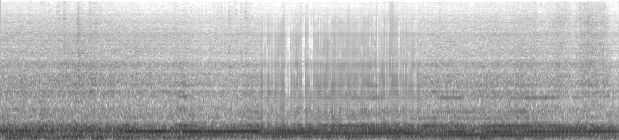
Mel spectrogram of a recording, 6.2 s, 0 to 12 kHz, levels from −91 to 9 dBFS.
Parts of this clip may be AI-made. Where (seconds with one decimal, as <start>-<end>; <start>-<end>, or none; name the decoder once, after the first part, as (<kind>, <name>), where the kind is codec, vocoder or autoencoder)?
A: 2.6-4.2 (vocoder, BigVGAN v2)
